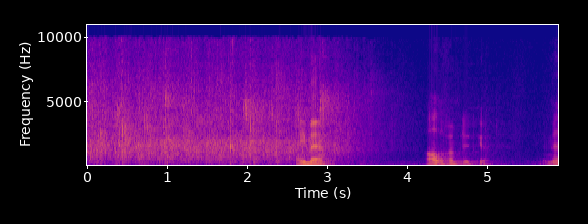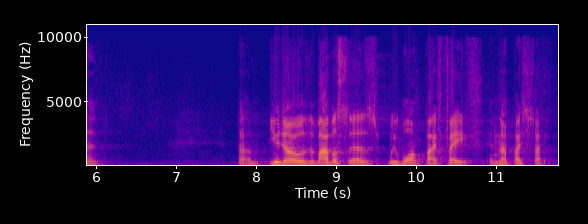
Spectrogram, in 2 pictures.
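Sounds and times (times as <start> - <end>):
church congregation clapping: 0.0 - 4.0
speech: 2.6 - 3.2, 4.3 - 6.2, 7.8 - 11.7.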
